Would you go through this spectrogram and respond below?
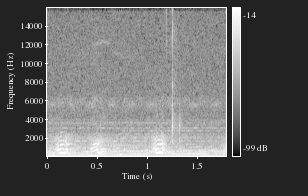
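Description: A German Shepherd dog in the video game Firewatch gives several short barks and yips spread across a couple of seconds, over a steady low background hum.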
